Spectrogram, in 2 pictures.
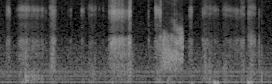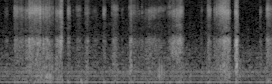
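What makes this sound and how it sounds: A steel fountain pen nib scratches across lined white paper in a motemote spiral notepad while writing. The result is a series of quiet, bright, dry scratching strokes in short bursts, over a faint low steady hum.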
